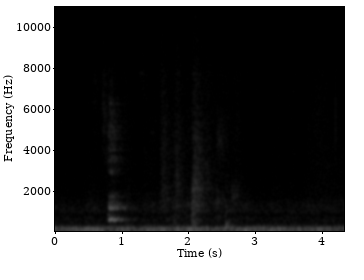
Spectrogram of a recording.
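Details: Labrador Retriever puppies, Sadie's litter of six, at play in their play room; one brief high whimpering whine near the start, followed by soft yips and scuffling over a steady low hum.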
